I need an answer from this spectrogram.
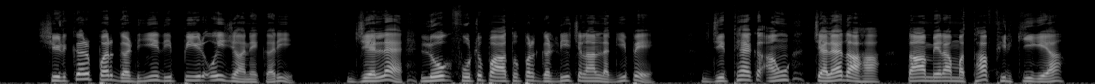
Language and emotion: Dogri, angry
